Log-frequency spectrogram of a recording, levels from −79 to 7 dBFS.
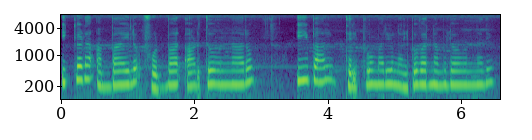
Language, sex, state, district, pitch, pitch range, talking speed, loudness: Telugu, female, Telangana, Mahabubabad, 220 Hz, 215-245 Hz, 110 wpm, -17 LUFS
